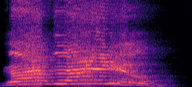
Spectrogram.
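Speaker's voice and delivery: high, loud hammy shout; mock angry yell. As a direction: bellow it like a riled-up fan. Yelling to get in the element.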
